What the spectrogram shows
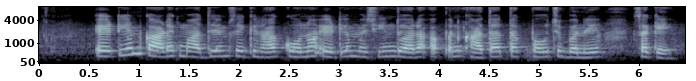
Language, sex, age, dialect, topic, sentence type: Maithili, female, 18-24, Eastern / Thethi, banking, statement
